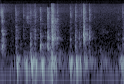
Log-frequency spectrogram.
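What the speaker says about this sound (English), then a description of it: "He's typing fast though." Rapid typing on a computer keyboard in a hearing room, a dense run of quick, soft clicks and taps at close range with a brief pause near the end.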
